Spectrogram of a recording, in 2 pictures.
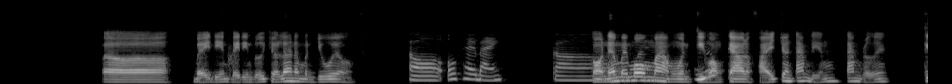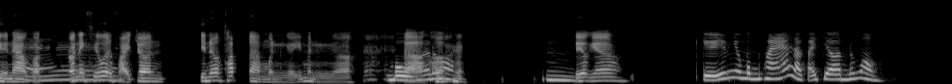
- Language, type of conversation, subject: Vietnamese, unstructured, Bạn có cảm thấy áp lực thi cử hiện nay là công bằng không?
- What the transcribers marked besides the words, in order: other background noise; tapping; laughing while speaking: "hơi"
